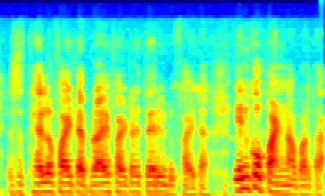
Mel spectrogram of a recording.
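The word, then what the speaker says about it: Pteridophyta: थैलोफाइटा English में ही पढ़ें, THALLOPHYT, थैलोफाइटा, ब्रायोफाइटा, टेरिडोफाइटा, पी से इसकी स्पेलिंग शुरू होती है, PTE, टेरिडोफाइटा।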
